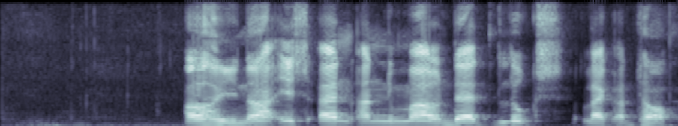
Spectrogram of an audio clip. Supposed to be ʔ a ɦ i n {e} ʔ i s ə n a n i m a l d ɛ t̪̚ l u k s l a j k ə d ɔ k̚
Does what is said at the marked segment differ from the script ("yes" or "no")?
yes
